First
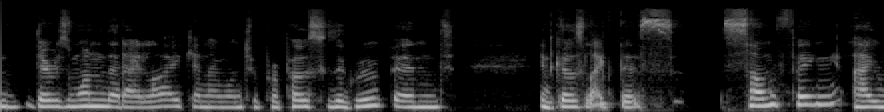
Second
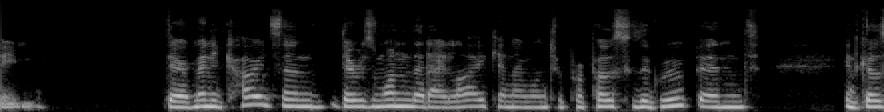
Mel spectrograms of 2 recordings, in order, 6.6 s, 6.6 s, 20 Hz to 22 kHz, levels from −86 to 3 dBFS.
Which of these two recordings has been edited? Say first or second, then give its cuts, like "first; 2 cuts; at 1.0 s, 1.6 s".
second; 1 cut; at 1.2 s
